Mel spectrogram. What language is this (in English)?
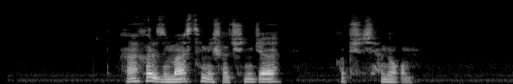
Kabardian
